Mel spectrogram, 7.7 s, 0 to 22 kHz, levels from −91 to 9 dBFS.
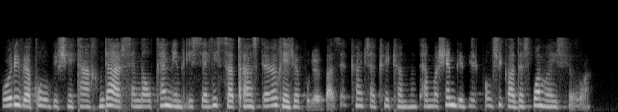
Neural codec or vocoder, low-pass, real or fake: codec, 16 kHz, 0.5 kbps, X-Codec, HuBERT features, trained on general audio; 5.4 kHz; fake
